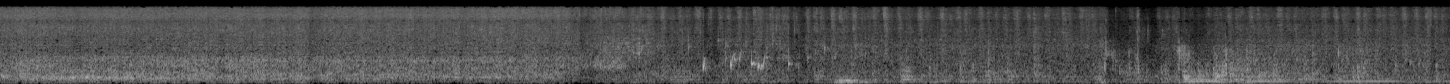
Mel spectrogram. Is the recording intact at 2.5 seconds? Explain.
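No. Gain pumping runs through the whole clip, including 2.5 s: the gain swings by about 15 dB, pulling loud and soft parts closer in level so the sound is squashed. The likely cause is excessive gain driving a fast limiter. Unlike a noise gate, it does not cut quiet parts to silence.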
